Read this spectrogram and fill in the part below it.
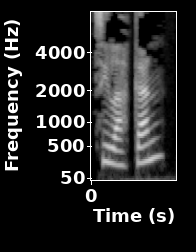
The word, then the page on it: silahkan: Indonesian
